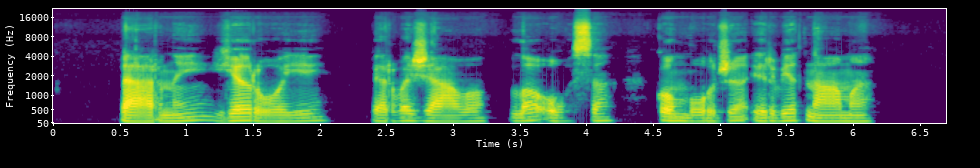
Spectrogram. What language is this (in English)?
Lithuanian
